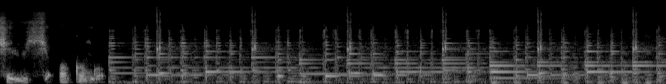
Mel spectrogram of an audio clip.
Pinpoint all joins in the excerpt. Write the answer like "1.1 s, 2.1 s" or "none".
1.1 s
